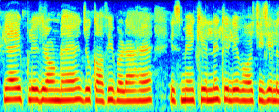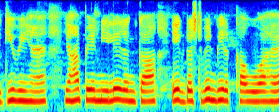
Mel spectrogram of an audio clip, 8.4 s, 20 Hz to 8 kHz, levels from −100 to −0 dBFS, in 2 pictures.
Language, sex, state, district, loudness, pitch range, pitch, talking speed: Hindi, female, Uttar Pradesh, Jalaun, -13 LUFS, 230-250 Hz, 240 Hz, 215 wpm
